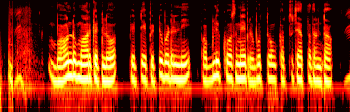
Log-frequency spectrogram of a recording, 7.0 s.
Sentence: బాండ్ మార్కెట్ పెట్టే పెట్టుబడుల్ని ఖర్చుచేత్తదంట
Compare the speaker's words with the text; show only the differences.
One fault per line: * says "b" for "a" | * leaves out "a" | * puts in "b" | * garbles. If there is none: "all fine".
* puts in "లో"
* puts in "పబ్లిక్ కోసమే ప్రభుత్వం"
